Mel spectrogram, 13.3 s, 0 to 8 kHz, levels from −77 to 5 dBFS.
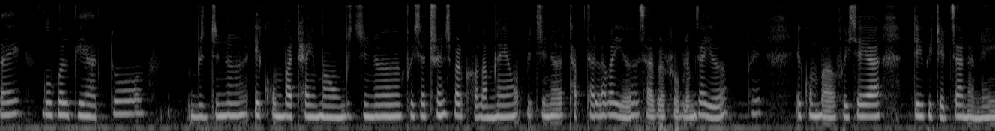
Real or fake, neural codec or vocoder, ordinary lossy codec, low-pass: fake; vocoder, 44.1 kHz, 128 mel bands every 256 samples, BigVGAN v2; none; 7.2 kHz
